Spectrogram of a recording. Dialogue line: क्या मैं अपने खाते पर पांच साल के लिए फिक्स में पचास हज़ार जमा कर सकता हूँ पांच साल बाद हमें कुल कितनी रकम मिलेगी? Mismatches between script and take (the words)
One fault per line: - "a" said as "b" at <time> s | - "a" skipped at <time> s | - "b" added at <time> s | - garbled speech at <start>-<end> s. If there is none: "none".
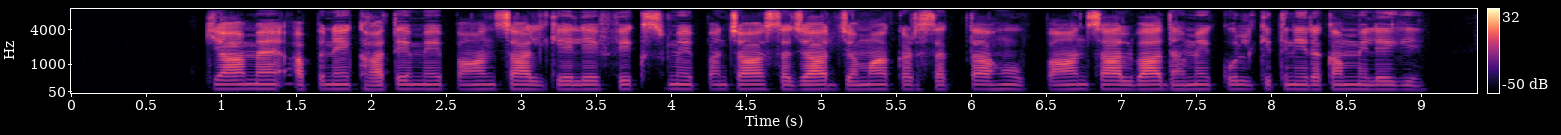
- "पर" said as "में" at 2.3 s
